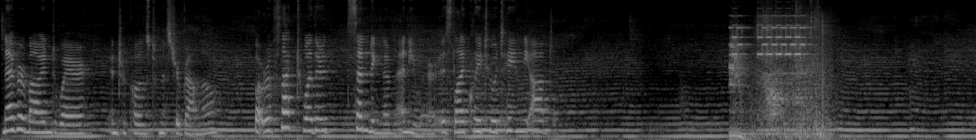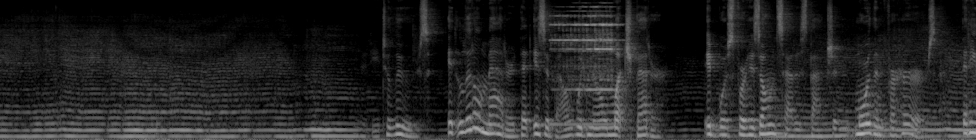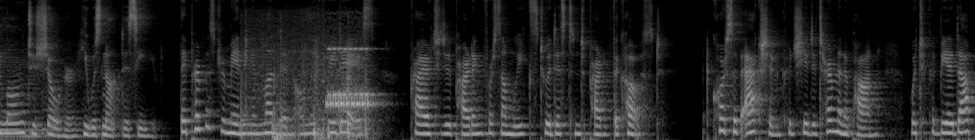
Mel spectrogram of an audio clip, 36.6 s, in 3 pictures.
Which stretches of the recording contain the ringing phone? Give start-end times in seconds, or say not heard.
9.1-10.4, 19.1-19.9, 27.4-29.0.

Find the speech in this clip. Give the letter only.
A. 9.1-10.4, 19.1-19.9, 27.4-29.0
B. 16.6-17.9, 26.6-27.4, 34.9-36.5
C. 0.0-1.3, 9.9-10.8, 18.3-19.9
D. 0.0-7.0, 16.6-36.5
D.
